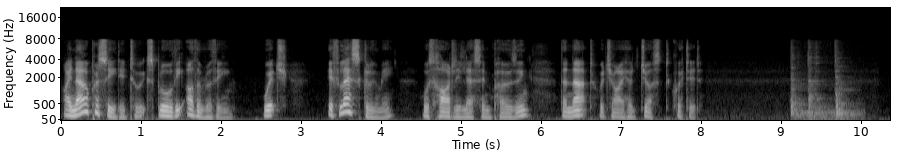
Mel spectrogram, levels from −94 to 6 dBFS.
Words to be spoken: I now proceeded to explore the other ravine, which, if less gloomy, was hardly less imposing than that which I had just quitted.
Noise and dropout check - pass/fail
fail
